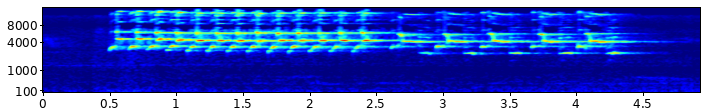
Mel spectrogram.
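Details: Goldfinch × canary hybrid, male goldfinch crossed with female canary, singing limpio-style phrases: a quick high twittering trill that shifts midway into slower, spaced metallic notes, with faint low background hum.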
